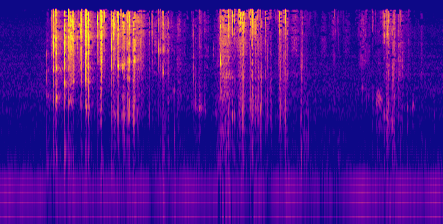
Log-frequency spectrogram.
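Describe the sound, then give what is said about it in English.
Crisp crunching of a chip being bitten and chewed, bursts of crackly snaps clustered early then repeating in shorter chews, with a steady low hum underneath and no talking. “I will be guessing the brand and flavor of a chip. Mm-hmm. Based on its crunch.”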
